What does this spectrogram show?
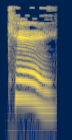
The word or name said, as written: kei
